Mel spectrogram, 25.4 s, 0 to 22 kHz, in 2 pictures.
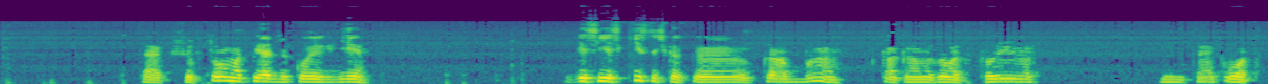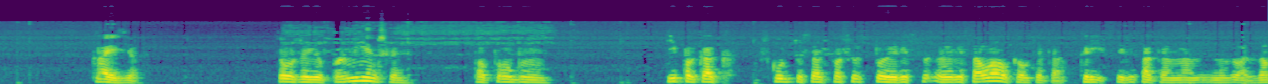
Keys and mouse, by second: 1.2-2.2 shift+drag, 2.4-3.9 shift+drag, 4.6 shift+click, 13.0 click, 16.2 click, 18.0 click, 19.0-20.4 drag, 20.7-24.7 drag, 25.2-25.3 middle drag.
